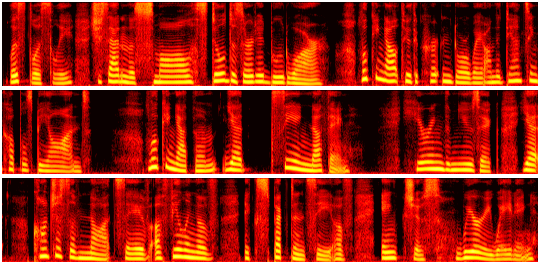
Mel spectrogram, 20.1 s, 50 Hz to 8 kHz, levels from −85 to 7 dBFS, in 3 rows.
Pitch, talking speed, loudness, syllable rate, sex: 195 Hz, 125 wpm, -19 LUFS, 4.0 syllables/s, female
